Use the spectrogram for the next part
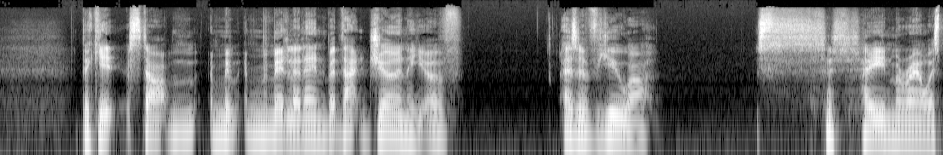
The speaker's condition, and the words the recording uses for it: Stuttering. But then with scripted work, if my character hasn't got a stutter, I do the appropriate amount of prep to make sure I'm not stammering on camera.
